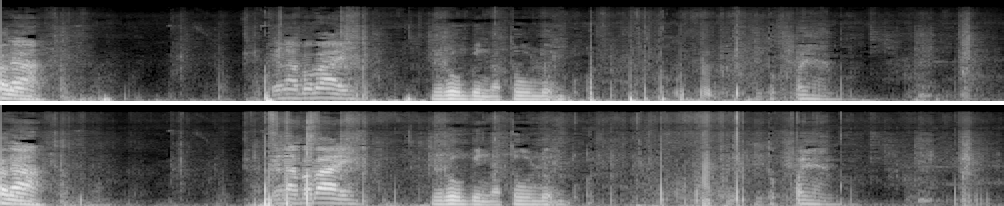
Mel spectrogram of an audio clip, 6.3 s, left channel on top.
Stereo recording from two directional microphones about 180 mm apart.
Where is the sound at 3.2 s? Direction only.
45° left (ahead or behind).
